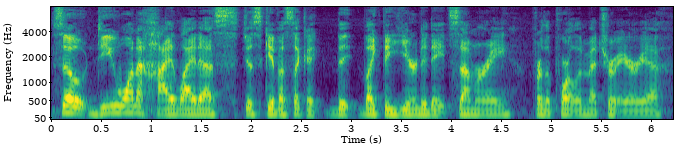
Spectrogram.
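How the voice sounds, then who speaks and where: A man's voice: mid-range voice, a little fast. Easygoing male podcast host. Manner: joking, relaxed, runs through figures. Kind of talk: casual real estate podcast chat.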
